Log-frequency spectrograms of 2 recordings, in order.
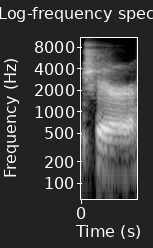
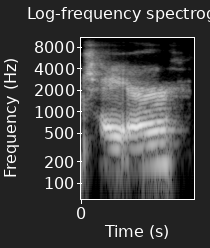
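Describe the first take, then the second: First: The word is said as one syllable. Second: The word is drawn out into two syllables. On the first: The speaker calls it right. "chair has one syllable" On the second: The speaker calls it wrong. "it's not chair"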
